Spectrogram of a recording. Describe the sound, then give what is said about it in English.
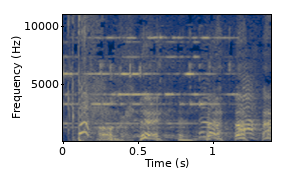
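A guest's phone rings with a bright, bell-like ringtone, its chiming tones sustained while a fast warbling melodic pattern repeats steadily and loudly throughout. “that's not your phone. That's the guest's phone.”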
